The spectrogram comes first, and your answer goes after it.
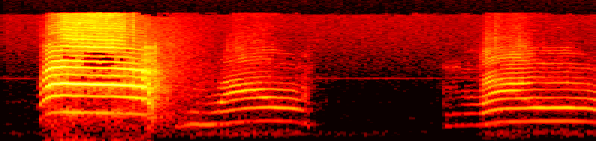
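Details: Domestic cat meowing, played to excite dogs: a loud, bright, high meow followed by two softer, lower, drawn-out meows with a pause between, in a quiet room.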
